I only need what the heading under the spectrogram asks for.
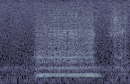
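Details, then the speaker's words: Canon printer after a mod, refilled CLI cartridges and a power cleaning, before a manual nozzle check: a brief steady hum of about half a second, then soft clicks, as the cartridges are repressurized after the ink compartment was opened. Normal pressurizing; the nozzle check came out perfect. "You can hear it pressurizing. Remember, when you open up the ink compartment, it depressurizes the carts."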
